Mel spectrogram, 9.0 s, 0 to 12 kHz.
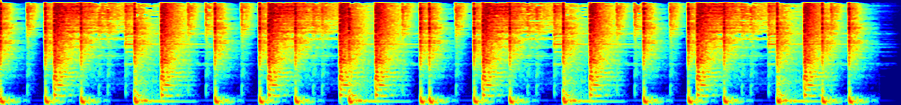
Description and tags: Boss - DR 550 MKII - Bank A Beat 1
Boss - DR 550 MKII Samples Demo RAW (no effect)
We recorded each sounds to make the best soundbank of this drum machine.
Boss, DR550, Drum-machine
